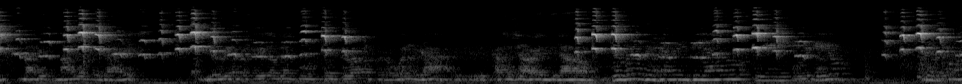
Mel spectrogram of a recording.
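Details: Pet cockatiels indoors singing while their owners try to watch TV: loud bursts of bright, chirpy whistled notes in clusters about every second or two, with steady low television voices running underneath.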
